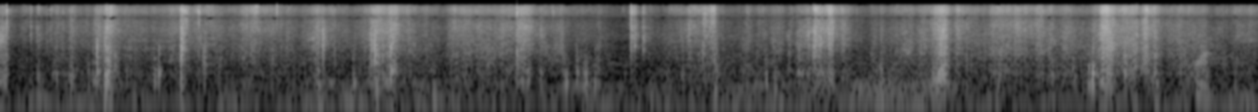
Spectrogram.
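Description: Plastic bubble wrap being cut open and pulled off a cardboard box: irregular crinkling and crackling rustles, one after another.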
